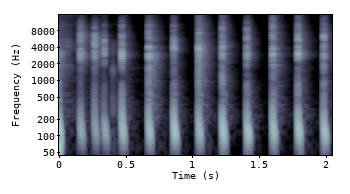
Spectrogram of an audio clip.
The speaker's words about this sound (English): And then what that leads to is him saying, hey, Finn, when we get to Death World 9, like, listen for this knock.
